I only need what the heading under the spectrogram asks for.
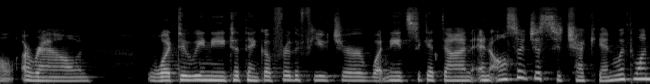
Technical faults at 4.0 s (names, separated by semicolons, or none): none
